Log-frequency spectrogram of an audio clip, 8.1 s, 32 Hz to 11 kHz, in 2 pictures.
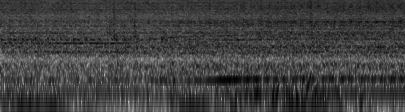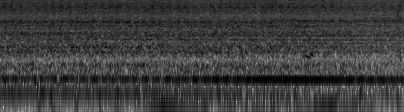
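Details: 2000 Ford Ranger XLT revived after long sitting, with brakes restored: low, even idle hum holding steady with no knocks, misses or surging. The engine sounds healthy.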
